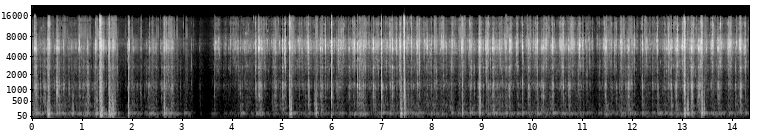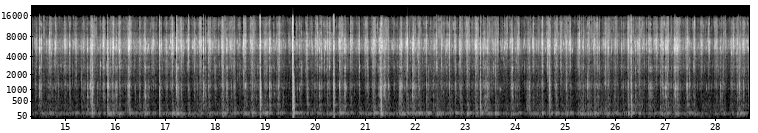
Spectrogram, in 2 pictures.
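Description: Water splashing and slapping against an inflatable kayak's hull while it is paddled, a dense, continuous patter of small knocks and splashes, with a brief lull about three seconds in.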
